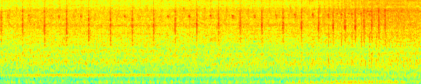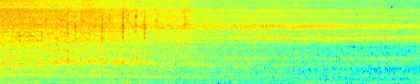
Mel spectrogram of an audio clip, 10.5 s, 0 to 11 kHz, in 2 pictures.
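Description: Chrysler 3.8L V6 running rough at idle with a regular knock, about four a second; the engine knocks without setting a misfire code. The sound grows quieter over the last few seconds.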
